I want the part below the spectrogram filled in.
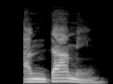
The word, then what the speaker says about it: andaming: Ang daming can also be expressed as andaming.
